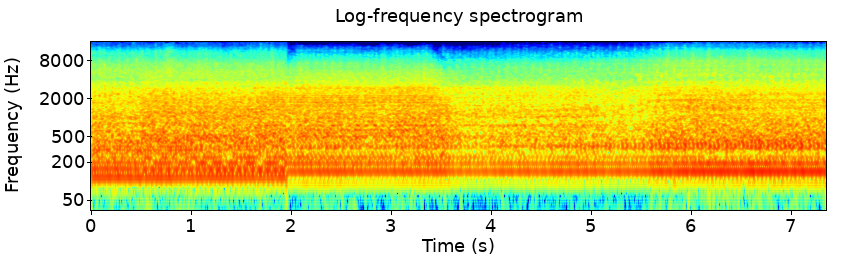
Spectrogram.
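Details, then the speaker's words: Boat engine under way on the river after clogged carburetor was fixed: steady, even drone with firm low beat about four per second, no misses or knocks; ran perfect, running cleanly. "well there you have it took us a couple days but we finally got the boat back in commission ran perfect"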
